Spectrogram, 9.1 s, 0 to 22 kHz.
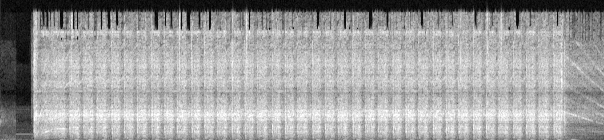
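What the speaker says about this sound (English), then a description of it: "try to turn the engine on, but it won't receive fuel because you pulled that out" A Mazda RX-8 rotary engine with the fuel pulled cranks steadily during a compression test, a loud, even, rapid starter rhythm that begins abruptly, runs about eight seconds without firing, then stops.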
